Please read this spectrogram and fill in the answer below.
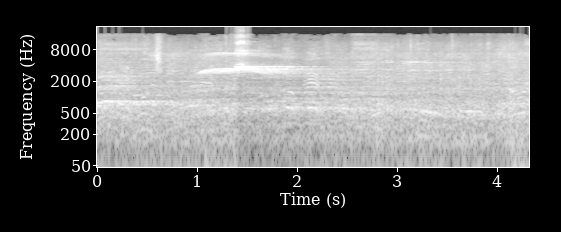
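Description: Indistinct voices and chatter of people in a sports hall, with a brief high whistle that rises in pitch about a second in.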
